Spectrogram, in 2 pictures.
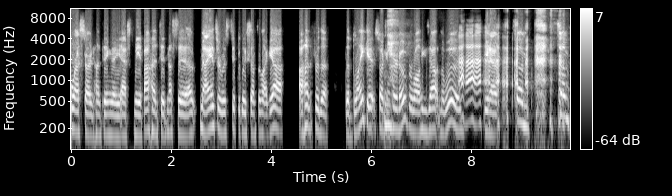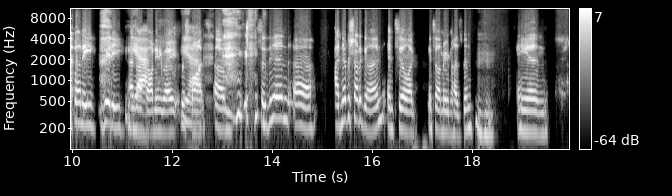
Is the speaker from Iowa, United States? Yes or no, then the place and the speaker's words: no; Southeast Tennessee, United States; I grew up in Southeast Tennessee, so I grew up seeing those mountains my whole life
